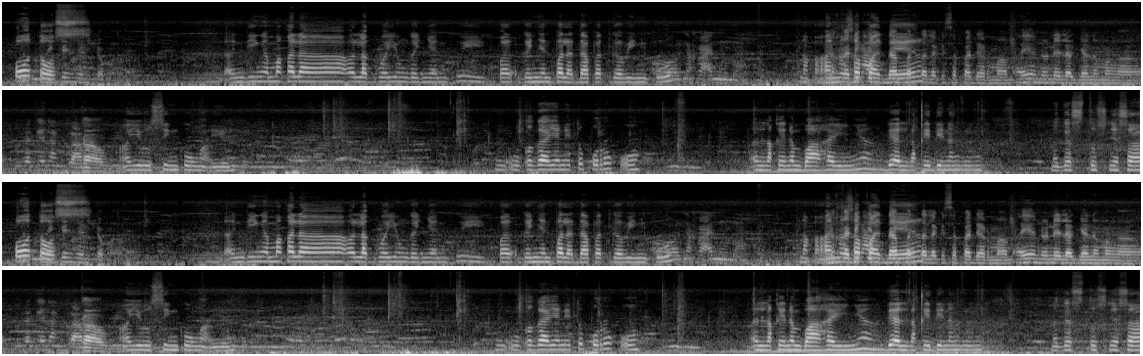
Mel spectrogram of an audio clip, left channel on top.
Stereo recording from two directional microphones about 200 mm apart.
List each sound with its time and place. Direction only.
0.1 s a man's voice: 5° right (ahead or behind)
2.2 s a man's voice: 5° right (ahead or behind)
7.9 s a man's voice: centre (ahead or behind)
9.2 s speech: 45° right (ahead or behind)
12.1 s speech: 50° left (ahead or behind)
12.5 s a man's voice: centre (ahead or behind)
16.6 s a man's voice: 5° left (ahead or behind)
18.9 s a woman's voice: 5° right (ahead or behind); by 22.7 s 10° left (ahead or behind)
